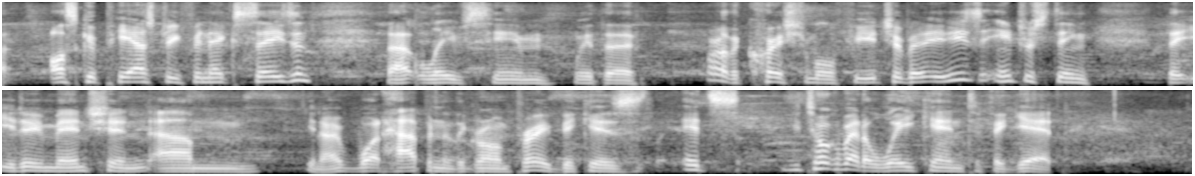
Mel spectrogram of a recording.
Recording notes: Ventured out of the studio to soak in the sights and sounds as we had our second on location live broadcast from The Star on the Gold Coast.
